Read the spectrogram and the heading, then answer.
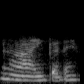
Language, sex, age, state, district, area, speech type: Malayalam, female, 45-60, Kerala, Kozhikode, urban, conversation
